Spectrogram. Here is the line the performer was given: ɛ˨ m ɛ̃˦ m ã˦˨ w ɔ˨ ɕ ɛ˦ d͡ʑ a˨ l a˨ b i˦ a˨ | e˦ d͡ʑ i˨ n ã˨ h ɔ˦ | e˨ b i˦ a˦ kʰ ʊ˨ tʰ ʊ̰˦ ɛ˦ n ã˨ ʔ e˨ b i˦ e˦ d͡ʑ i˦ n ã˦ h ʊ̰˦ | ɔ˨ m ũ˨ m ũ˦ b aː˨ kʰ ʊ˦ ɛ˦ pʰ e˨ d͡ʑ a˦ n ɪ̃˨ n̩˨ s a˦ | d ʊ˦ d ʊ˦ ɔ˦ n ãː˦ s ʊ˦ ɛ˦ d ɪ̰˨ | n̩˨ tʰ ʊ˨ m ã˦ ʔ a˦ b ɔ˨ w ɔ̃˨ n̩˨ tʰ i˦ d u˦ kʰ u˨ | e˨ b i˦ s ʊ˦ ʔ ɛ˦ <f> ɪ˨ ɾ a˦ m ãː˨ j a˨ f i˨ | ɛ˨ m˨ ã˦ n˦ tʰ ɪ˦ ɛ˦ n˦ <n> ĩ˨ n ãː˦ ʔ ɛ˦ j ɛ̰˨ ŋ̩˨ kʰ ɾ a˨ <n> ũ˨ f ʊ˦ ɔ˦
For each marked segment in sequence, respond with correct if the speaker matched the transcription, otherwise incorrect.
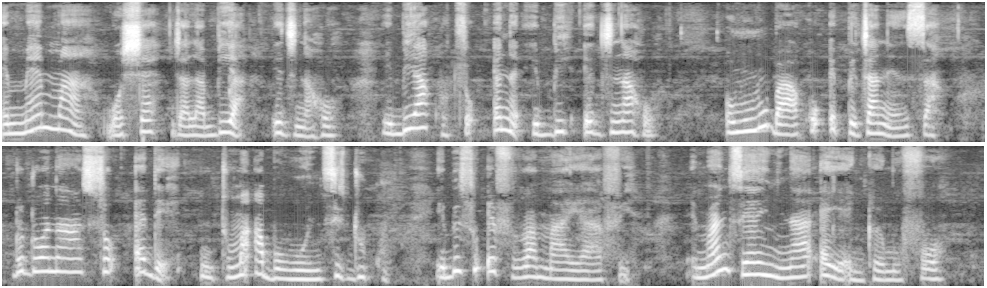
correct, incorrect: ɲ, incorrect: m

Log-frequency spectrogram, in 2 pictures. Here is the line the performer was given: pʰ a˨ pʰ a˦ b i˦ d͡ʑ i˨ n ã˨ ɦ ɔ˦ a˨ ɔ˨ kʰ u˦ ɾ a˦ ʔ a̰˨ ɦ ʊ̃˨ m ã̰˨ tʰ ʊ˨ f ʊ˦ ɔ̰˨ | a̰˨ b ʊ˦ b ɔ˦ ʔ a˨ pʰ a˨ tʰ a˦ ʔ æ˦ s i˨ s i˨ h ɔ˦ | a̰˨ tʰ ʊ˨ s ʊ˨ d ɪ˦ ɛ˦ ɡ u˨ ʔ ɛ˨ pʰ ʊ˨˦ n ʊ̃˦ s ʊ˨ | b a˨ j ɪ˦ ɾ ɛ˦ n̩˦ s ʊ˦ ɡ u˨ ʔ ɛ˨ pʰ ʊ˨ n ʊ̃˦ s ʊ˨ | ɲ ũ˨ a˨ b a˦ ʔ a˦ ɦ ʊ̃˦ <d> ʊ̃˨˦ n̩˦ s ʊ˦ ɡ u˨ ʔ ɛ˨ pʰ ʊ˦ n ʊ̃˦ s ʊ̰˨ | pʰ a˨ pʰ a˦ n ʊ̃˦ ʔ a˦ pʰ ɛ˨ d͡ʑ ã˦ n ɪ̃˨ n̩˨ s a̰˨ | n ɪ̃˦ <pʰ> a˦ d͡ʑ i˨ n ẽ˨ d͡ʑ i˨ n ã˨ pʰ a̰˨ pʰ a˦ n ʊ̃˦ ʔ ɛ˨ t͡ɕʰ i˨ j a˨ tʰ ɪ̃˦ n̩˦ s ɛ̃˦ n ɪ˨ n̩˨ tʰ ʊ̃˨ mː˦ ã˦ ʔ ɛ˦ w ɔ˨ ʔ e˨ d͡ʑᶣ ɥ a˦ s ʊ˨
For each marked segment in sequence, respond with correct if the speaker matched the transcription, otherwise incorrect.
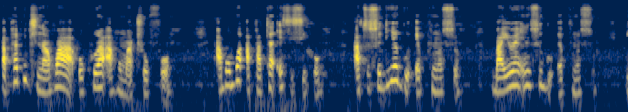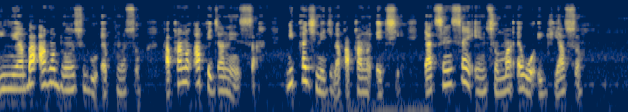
correct, correct

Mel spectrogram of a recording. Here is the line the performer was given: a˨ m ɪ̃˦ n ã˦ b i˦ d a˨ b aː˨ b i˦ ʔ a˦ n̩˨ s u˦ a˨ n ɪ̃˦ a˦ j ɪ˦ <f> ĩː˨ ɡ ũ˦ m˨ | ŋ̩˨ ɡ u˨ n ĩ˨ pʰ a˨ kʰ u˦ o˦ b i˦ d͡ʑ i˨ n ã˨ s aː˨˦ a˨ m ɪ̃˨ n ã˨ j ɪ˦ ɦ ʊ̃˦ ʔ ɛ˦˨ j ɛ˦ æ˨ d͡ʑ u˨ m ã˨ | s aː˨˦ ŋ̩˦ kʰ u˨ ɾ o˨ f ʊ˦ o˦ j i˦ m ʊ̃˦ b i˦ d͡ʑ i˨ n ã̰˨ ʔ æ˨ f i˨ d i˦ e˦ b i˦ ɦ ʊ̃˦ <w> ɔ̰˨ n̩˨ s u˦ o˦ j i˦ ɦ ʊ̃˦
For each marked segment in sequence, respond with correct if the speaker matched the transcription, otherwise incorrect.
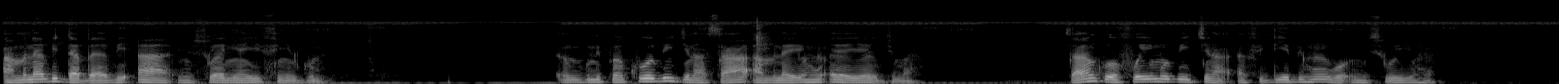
correct, correct

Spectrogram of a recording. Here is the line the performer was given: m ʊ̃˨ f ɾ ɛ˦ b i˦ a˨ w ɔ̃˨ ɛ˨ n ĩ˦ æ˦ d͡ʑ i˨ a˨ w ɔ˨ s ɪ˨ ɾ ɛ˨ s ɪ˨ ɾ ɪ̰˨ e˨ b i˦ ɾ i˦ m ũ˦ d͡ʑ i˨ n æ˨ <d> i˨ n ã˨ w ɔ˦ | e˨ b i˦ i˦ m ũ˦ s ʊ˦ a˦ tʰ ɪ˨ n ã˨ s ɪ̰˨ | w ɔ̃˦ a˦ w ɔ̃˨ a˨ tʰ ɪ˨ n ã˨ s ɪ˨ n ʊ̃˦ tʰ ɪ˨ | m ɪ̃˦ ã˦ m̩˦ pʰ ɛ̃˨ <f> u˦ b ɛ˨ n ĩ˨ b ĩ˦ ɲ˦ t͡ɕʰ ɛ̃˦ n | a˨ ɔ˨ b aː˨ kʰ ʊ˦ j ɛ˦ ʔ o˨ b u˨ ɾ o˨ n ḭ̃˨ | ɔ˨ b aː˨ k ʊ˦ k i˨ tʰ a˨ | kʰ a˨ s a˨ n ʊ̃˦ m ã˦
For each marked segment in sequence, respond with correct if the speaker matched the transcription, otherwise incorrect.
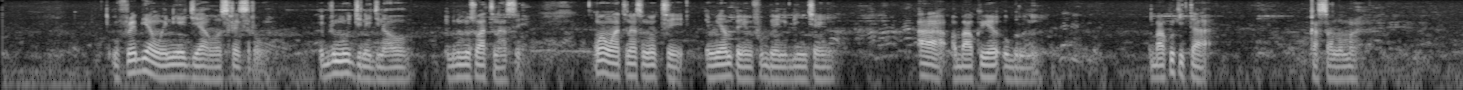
incorrect: d͡ʑ, correct

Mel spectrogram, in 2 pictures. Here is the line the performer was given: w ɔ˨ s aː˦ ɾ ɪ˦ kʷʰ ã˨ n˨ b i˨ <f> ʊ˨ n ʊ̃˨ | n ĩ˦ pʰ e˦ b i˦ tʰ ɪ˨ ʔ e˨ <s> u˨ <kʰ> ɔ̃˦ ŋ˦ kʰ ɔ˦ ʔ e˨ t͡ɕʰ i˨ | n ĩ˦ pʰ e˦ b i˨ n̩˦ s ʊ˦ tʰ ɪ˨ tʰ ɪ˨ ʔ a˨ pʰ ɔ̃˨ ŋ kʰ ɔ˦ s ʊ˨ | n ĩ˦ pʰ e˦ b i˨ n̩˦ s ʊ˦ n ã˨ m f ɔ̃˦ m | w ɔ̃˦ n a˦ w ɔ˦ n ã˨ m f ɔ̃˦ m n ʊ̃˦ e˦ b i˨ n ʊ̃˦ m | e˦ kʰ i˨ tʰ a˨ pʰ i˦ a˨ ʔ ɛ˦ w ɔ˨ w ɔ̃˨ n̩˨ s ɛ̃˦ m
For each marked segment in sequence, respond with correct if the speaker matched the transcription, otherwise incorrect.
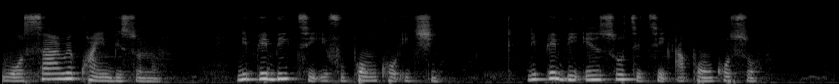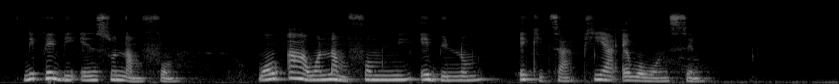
incorrect: s, incorrect: f, incorrect: pʰ

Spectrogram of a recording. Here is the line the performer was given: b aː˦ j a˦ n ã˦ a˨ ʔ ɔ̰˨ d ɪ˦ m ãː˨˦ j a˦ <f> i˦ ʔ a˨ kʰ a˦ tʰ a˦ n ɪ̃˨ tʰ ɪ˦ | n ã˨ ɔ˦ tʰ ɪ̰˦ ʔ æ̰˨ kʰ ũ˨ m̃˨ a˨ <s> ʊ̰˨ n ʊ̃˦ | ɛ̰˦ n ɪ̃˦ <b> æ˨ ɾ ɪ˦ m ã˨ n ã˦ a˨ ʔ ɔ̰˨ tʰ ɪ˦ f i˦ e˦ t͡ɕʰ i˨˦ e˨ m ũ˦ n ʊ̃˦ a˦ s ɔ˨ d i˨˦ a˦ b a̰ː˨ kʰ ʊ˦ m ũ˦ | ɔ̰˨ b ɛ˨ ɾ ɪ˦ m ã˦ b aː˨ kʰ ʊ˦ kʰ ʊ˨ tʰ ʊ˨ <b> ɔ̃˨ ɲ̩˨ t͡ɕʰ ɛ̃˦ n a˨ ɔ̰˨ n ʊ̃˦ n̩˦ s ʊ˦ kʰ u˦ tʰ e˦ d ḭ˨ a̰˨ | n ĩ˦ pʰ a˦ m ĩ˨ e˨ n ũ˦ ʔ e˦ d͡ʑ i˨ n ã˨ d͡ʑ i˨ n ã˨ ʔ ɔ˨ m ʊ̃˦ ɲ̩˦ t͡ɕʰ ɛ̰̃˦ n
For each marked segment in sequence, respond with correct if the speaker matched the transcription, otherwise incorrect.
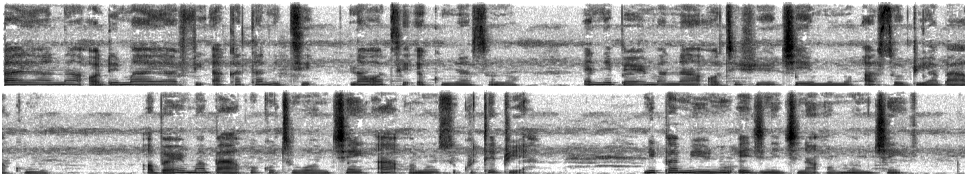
correct, correct, correct, incorrect: w

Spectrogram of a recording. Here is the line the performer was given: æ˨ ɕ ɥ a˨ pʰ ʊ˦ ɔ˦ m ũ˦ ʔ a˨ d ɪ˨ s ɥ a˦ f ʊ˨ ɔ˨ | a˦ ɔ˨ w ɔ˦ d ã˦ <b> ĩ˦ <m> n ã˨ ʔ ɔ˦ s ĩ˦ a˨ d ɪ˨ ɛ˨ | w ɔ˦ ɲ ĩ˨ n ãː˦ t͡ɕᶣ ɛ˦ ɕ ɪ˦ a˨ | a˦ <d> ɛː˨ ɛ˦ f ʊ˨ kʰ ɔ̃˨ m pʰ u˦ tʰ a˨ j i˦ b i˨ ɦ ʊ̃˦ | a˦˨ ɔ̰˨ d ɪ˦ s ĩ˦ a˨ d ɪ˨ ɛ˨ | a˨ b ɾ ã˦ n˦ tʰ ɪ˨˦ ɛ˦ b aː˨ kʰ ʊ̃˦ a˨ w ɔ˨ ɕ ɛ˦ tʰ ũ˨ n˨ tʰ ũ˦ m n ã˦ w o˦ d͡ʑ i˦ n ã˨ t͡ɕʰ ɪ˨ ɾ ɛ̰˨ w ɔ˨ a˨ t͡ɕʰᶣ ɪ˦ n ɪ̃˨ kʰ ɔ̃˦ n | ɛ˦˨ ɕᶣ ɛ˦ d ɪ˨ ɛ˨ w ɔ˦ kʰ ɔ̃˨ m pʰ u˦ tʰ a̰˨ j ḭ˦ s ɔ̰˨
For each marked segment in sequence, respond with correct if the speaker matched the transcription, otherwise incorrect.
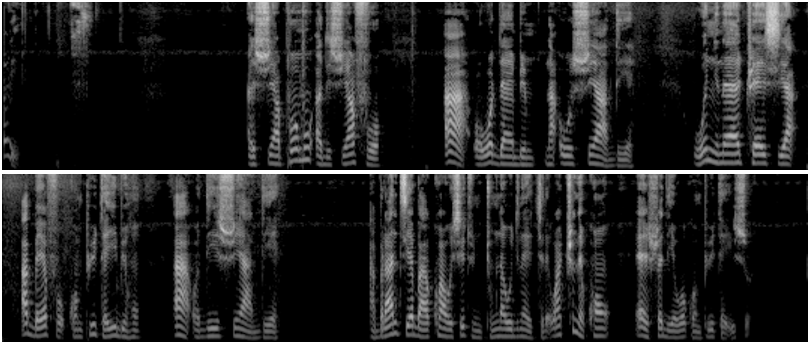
correct, correct, incorrect: b

